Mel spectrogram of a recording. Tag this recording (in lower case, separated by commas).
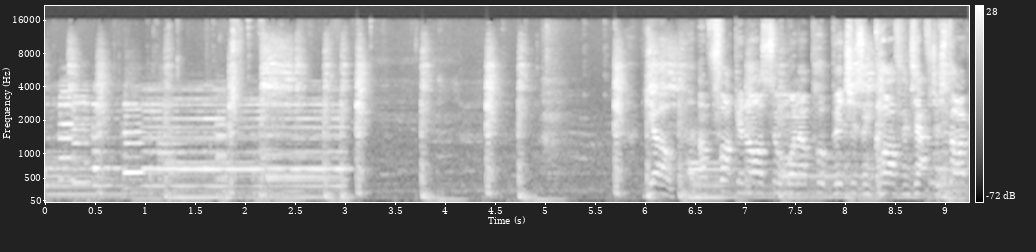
thud, music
